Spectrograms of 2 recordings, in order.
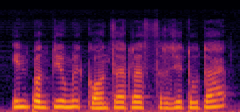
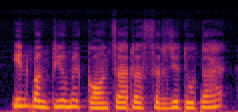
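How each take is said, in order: Both takes have the same delivery.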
